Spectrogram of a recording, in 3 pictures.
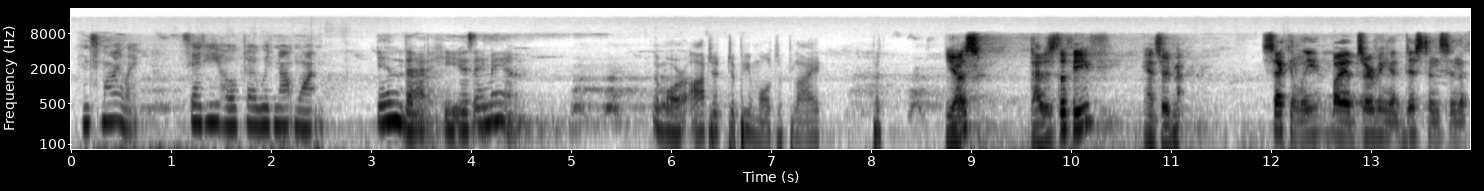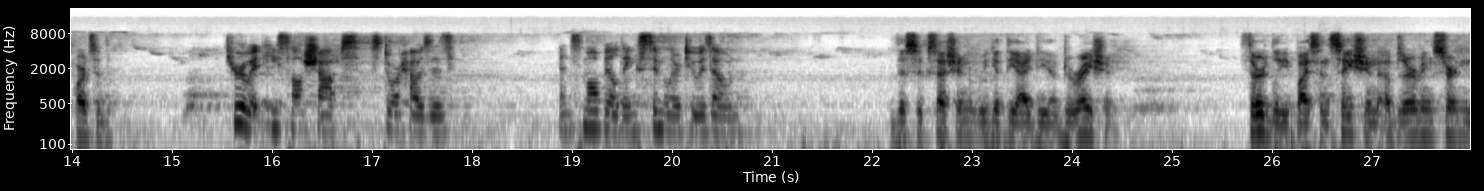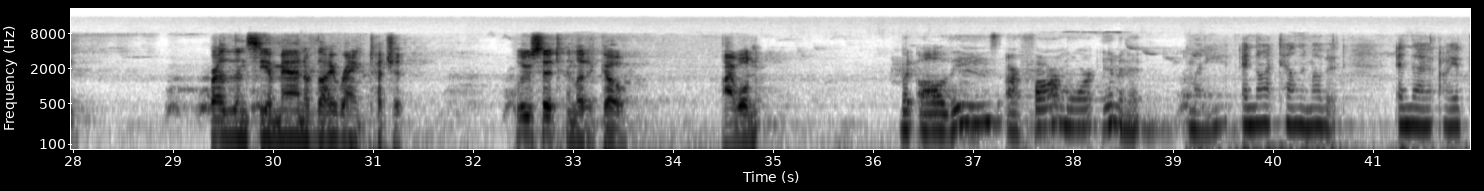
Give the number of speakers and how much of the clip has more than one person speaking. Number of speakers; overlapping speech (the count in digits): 6, no overlap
